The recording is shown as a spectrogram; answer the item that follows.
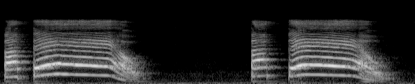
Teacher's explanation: A sílaba que eu fiquei chamando por mais tempo foi o pel. Então, a minha sílaba tônica nessa palavra seria o pel.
